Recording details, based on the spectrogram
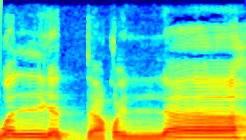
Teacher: قاف کو موٹا پڑھیں گے لیکن اللہ کی لام کو موٹا نہیں پڑھیں گے، کیونکہ لام سے پہلے قاف ہے، اس کے نیچے زیر ہے۔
